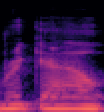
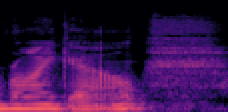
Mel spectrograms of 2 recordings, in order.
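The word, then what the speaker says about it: Rigel: a star in the Orion constellation regel or ryel um and for me regel I I'll pronounce it that way I know everyone has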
